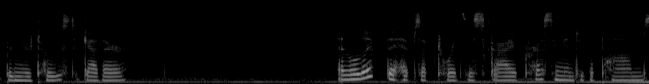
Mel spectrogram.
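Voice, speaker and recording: Woman, fitness instructor, slow pace, mellow tone, soft breathy cues, guided relaxation style. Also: mid-range voice, a little hiss or hum. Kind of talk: guided workout instruction with relaxation meditation cadence.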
